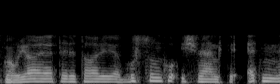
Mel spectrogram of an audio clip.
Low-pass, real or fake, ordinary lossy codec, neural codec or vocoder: 7.2 kHz; fake; AAC, 16 kbps; codec, 16 kHz in and 24 kHz out, 1.1 kbps, FireRedTTS-2 codec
